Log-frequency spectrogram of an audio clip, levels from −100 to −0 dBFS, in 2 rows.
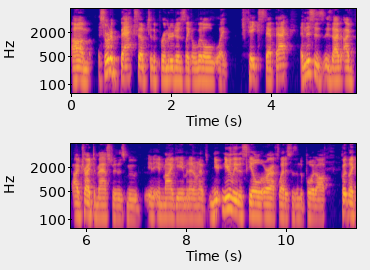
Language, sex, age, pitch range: English, male, 20-39, 115-140 Hz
